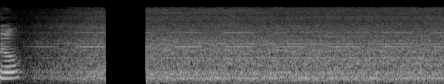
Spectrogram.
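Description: Steady airy whoosh of a laser hair-removal machine's cooling air blower running, with a few faint steady tones in it. It cuts out for a moment about a second in, then resumes unchanged.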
